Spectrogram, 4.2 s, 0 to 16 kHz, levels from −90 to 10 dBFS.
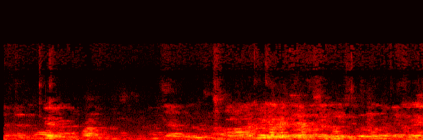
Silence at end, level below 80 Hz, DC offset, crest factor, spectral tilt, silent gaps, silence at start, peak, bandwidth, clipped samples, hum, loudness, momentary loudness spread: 0 s; -54 dBFS; under 0.1%; 18 dB; -7 dB/octave; none; 0.05 s; -10 dBFS; 11.5 kHz; under 0.1%; none; -28 LUFS; 17 LU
